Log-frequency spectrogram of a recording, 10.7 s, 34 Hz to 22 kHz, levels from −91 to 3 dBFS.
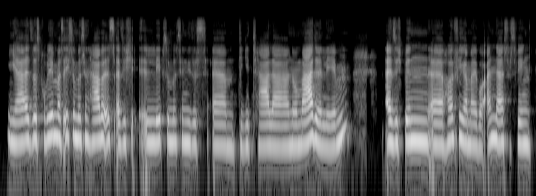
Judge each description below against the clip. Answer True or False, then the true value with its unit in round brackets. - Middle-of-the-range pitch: False (200 Hz)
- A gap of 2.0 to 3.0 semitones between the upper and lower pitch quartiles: True (2.7 semitones)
